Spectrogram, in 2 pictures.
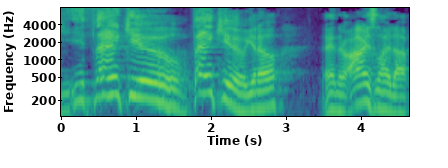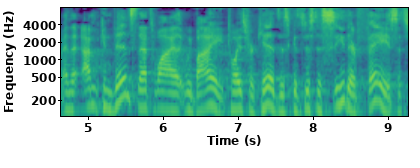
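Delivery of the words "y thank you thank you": put-on high, slow, thrilled, delighted childlike voice. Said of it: "Kids are just like".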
